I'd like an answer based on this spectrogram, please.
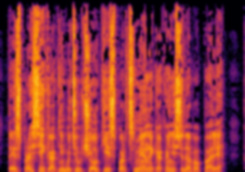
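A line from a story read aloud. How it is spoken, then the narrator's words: Wry snort. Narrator (Russian): хмыкнул я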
